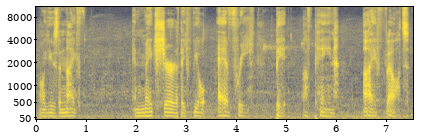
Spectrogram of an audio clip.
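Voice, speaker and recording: A man playing an obsessive, unhinged stalker and kidnapper in an intimate audio roleplay, taunting and swinging between soft coaxing and menace. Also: fairly low pitch, level tone, slow pace, a little hiss or hum. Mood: soft, threatening.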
